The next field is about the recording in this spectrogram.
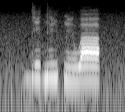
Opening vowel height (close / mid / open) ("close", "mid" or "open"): close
